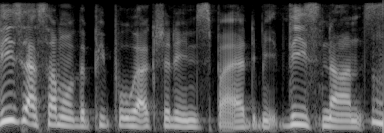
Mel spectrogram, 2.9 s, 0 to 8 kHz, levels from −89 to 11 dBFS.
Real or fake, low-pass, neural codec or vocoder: real; 7.2 kHz; none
